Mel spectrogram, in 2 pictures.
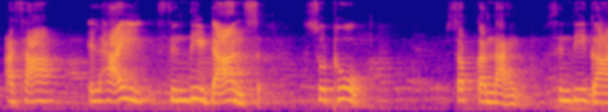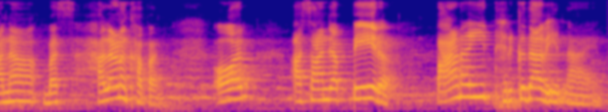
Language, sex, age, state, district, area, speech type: Sindhi, female, 30-45, Uttar Pradesh, Lucknow, urban, spontaneous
